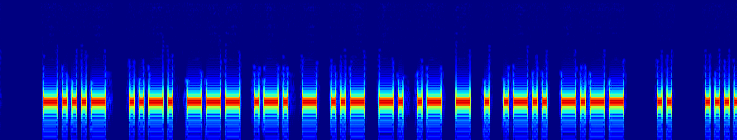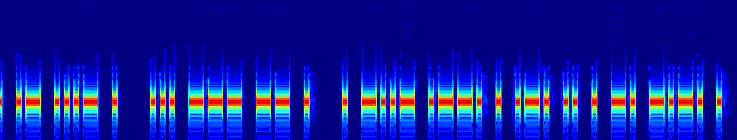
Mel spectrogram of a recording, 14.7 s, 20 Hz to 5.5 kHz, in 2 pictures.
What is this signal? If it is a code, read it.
Morse code, heard as a keyed tone, about 25 wpm, 600 Hz. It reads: <BT> FORTUNATELY I HAVE SOME EXPERIENCE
